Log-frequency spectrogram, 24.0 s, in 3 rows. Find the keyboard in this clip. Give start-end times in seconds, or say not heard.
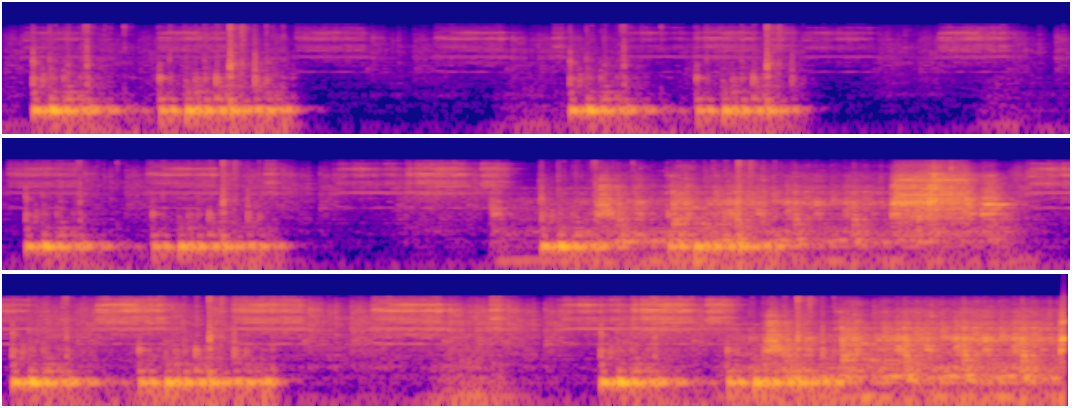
0.2-2.2, 4.2-6.1, 8.2-10.2, 12.1-14.1, 16.1-18.1, 20.6-22.4.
